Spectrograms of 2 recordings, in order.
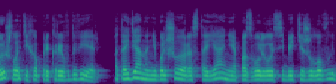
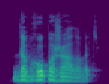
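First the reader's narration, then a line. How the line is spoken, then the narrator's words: Mayor, burred speech. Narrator (Russian): картавя произнес мэр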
